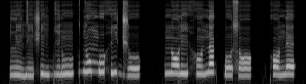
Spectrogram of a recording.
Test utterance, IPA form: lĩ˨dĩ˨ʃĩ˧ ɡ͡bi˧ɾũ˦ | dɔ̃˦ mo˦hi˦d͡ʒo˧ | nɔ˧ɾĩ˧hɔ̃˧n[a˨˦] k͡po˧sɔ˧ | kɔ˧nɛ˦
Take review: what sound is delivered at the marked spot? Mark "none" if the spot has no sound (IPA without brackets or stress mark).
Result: a˦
